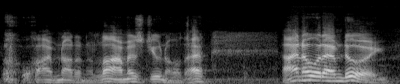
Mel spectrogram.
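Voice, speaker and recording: A trusted American family doctor in a radio mystery. His low voice has a bright, firm edge and animated inflection, and he speaks frankly and deliberately, like a professional reassuring an old friend. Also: a little hiss or hum. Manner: deliberate, professional, plain-spoken. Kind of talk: radio drama acting.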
